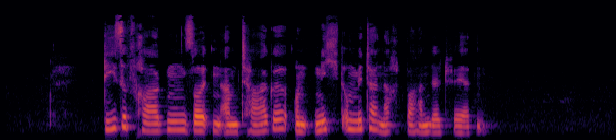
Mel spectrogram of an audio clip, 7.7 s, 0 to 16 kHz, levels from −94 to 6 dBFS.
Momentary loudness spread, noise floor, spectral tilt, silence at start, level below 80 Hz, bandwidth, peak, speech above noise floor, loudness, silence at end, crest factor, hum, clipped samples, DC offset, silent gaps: 9 LU; -82 dBFS; -5 dB/octave; 1.3 s; under -90 dBFS; 11 kHz; -20 dBFS; 44 dB; -38 LUFS; 1.7 s; 20 dB; none; under 0.1%; under 0.1%; none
